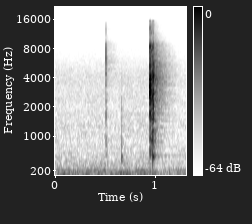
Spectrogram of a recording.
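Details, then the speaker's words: Yashica TL Electro-X SLR with Copal Square shutter, mirror locked up: faint lock-up tick then a crisp single shutter snap without the heavy mirror slap heard in normal mode; lock-up used at slow speeds to dampen slap, camera working properly. "I actually used it a lot when I'm shooting at slower shutter speeds to dampen the mirror slap and you can hear the difference here's what the camera sounds like in the normal setting and here's what it sounds like with the mirror locked"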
